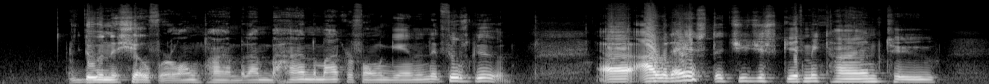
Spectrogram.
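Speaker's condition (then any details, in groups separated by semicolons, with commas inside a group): Cerebral palsy, spastic diplegia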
